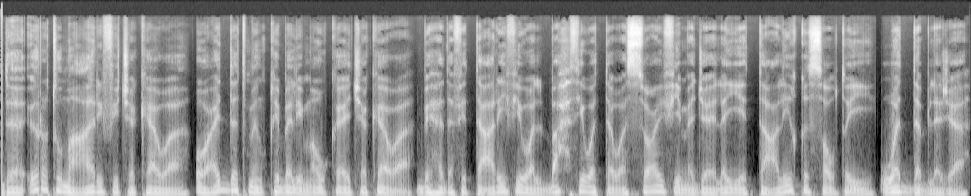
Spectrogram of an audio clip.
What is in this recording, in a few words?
male, eco narration; arabic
